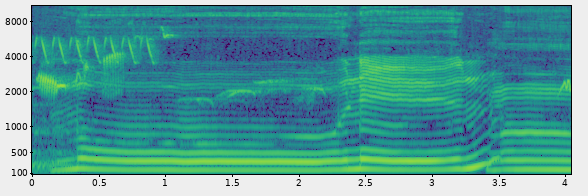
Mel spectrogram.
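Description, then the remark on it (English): A bird whistles in a brief high warbling trill at the start. A steady, buzzy, harmonic-rich tone holds underneath and swoops upward in pitch twice near the end. No one speaks. “Oh, he's at it again with that whistling.”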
